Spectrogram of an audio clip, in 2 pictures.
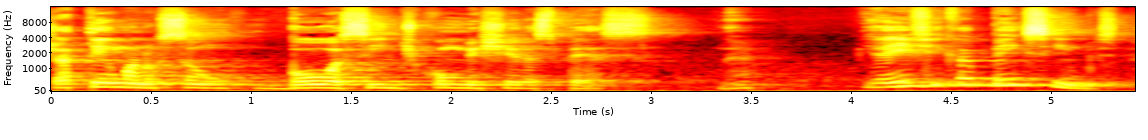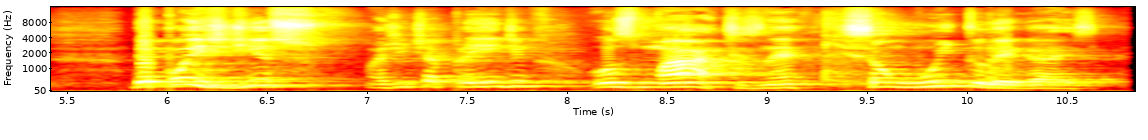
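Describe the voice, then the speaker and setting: A man with a Brazilian accent, a chess teacher chatting casually in an interview and telling stories in a lively, slangy way. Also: a little high, unhurried. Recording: echoey room with long reverb.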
